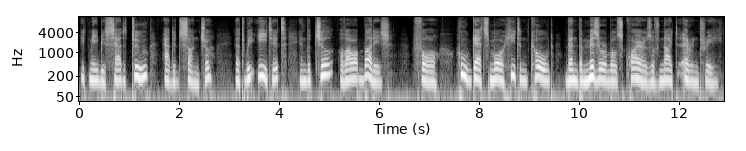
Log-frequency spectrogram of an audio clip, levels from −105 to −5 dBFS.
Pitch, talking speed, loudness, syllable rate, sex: 160 Hz, 145 wpm, -19 LUFS, 3.8 syllables/s, male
